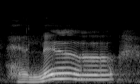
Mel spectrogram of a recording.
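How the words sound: The greeting sounds warm and affectionate. The speaker is talking to a loved one. "there's a loved one"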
